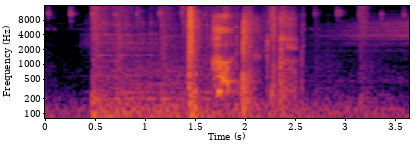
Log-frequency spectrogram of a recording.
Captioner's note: Kohli gasps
